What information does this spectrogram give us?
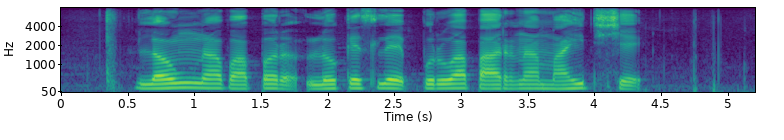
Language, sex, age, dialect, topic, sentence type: Marathi, male, 18-24, Northern Konkan, agriculture, statement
